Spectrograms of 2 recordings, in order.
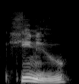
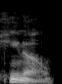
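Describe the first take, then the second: First: The name ends with an 'oo' sound. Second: The name ends with an 'oh' sound. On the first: The speaker calls it right. "her name is uh Hinu" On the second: The speaker calls it wrong. "but I pronounce it Hino"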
